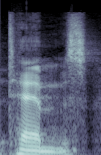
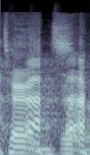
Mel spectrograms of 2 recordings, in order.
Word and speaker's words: Thames: It is very funny to say to mention people being south of the Thames.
